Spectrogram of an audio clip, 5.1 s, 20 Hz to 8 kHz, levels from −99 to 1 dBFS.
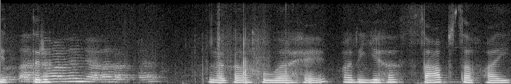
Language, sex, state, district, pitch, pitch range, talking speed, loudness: Hindi, female, Chhattisgarh, Jashpur, 215 Hz, 200-225 Hz, 105 wpm, -17 LUFS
